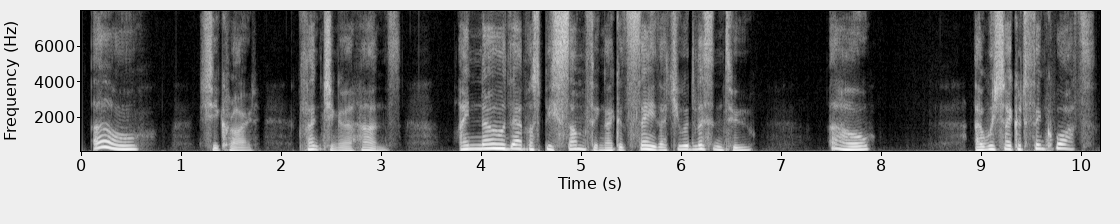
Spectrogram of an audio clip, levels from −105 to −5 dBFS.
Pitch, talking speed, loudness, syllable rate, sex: 185 Hz, 155 wpm, -19 LUFS, 4.7 syllables/s, male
